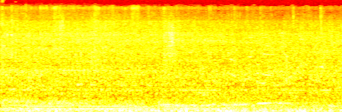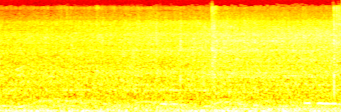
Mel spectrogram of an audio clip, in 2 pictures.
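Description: Road traffic on a street alongside: cars running and passing, a steady low rumble of engines and tyres.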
